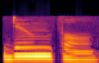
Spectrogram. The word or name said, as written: doomful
